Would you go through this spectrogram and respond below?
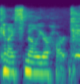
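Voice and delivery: mock romantic delivery. Retelling what the boy asks the girl: imitating a romantic declaration. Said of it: "very romantic sort of, uh, declaration".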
